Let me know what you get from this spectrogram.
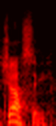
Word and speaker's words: Jussie: I think it's Jussie. – I always thought it was Yussie or Jussie. – It's not like yogging, you idiot.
